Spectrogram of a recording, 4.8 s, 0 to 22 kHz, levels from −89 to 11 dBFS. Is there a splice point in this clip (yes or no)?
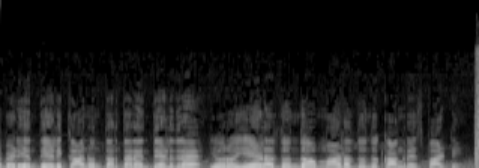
yes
